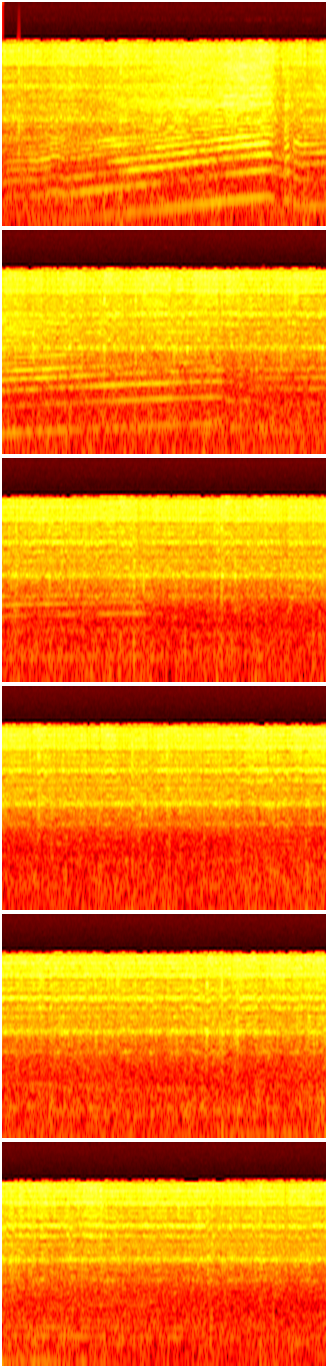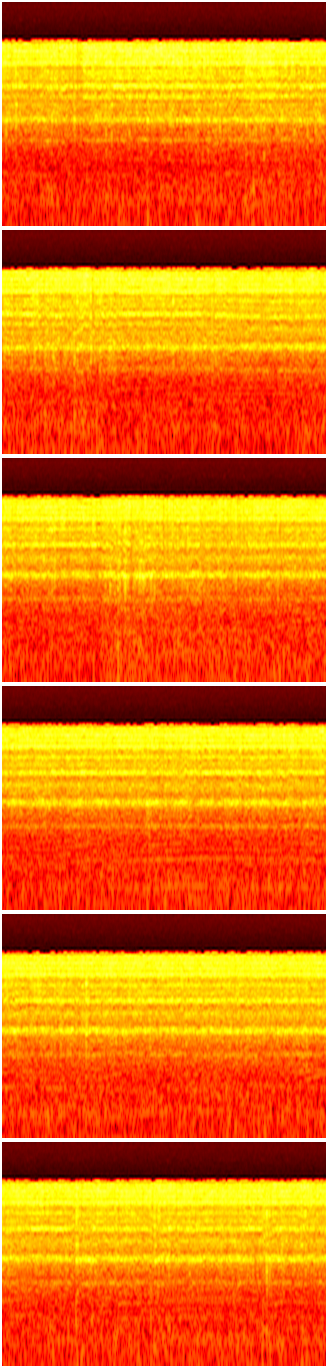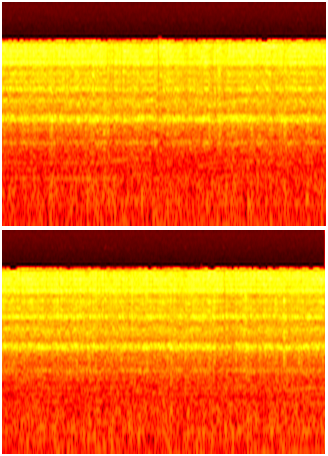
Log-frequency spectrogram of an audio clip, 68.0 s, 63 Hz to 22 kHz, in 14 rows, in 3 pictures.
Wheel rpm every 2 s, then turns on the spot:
160, 160, 170, 160, 160, 160, 160, 160, 160, 160, 160, 160, 170, 160, 160, 160, 160, 160, 160, 150, 150, 150, 150, 150, 150, 150, 150, 150, 150, 150, 150, 150, 150, 150.
none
